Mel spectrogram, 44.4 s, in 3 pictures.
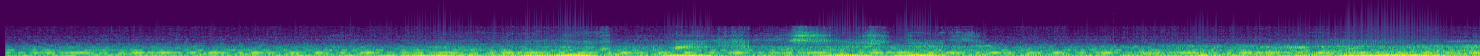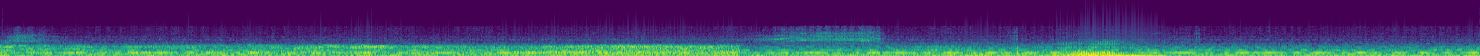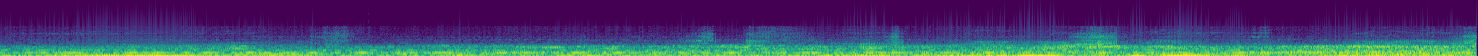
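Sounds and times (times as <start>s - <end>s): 
ambience: 0.0s - 44.3s.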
